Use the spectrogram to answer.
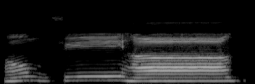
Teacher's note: ہا میم پیش ہم، فا یا زیر فی، ہم فی، ہا الف زبر ہا، ہم فی ہا۔ یہاں پہ اظہار شفیع کا قاعدہ لگ رہا ہے، کیونکہ با اور میم کے علاوہ فا آ رہا ہے، اس لیے یہاں پہ غنہ نہیں کریں گے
